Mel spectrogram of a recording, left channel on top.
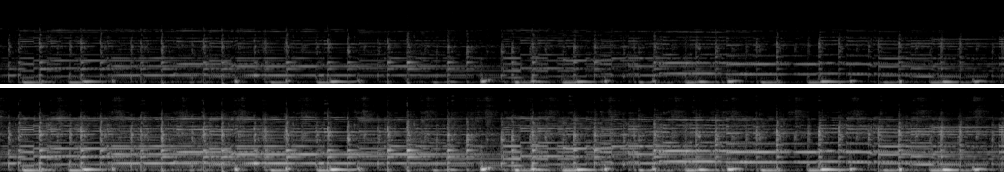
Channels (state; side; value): quieter; left; 14.7 dB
